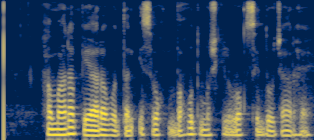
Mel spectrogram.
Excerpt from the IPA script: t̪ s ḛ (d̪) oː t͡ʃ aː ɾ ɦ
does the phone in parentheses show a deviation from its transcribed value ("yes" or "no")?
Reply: no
